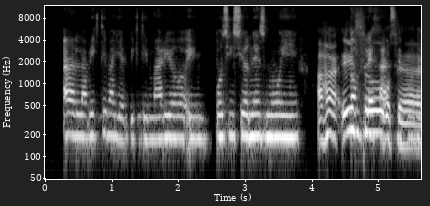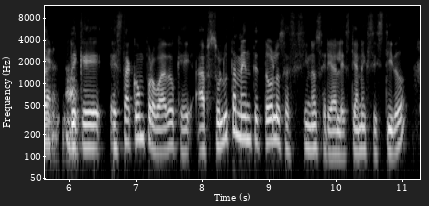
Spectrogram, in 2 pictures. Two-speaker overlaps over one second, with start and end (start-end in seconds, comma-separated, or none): 4.6-6.1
